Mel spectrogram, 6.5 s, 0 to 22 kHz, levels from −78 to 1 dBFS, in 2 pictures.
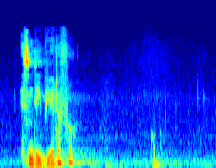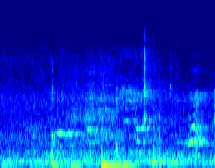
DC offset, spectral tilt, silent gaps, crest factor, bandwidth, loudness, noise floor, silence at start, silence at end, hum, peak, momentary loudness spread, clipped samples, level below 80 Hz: under 0.1%; -4.5 dB/octave; none; 24 dB; 11.5 kHz; -18 LUFS; -47 dBFS; 0.3 s; 0.25 s; none; -2 dBFS; 28 LU; under 0.1%; -58 dBFS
